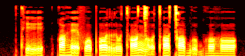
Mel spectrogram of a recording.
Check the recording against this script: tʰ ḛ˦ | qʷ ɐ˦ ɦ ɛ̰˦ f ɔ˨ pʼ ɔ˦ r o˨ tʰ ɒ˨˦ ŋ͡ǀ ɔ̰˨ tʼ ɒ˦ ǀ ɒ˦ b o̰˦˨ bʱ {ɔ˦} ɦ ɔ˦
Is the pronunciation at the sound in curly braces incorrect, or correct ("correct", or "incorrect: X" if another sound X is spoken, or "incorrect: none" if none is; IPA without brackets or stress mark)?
correct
